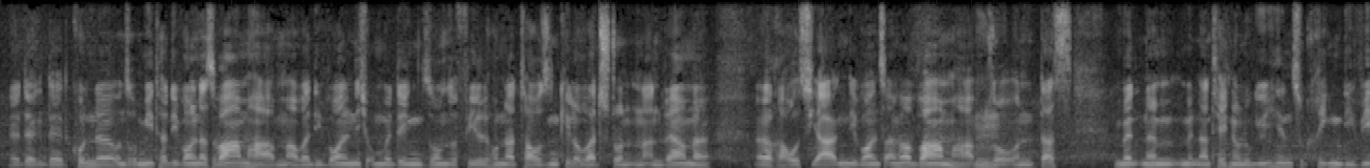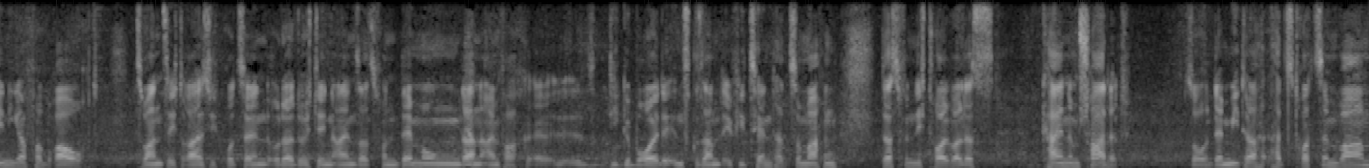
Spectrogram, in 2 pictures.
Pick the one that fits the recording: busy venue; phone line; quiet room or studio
busy venue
